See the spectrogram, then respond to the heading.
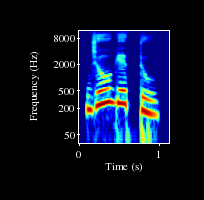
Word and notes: ಜೋಗೆತ್ತು: jōgettu

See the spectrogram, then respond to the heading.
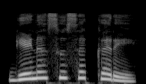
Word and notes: ಗೆಣಸುಸಕ್ಕರೆ: Kannada

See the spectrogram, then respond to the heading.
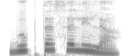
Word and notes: ಗುಪ್ತಸಲಿಲ: Kannada

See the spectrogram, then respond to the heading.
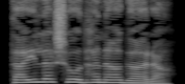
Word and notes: ತೈಲಶೋಧನಾಗಾರ: kannada

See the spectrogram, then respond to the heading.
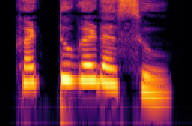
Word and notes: ಘುಡುಘುಡಿಸು: ghuḍughuḍisu

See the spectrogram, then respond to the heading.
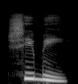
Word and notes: ಶುಭ: śubha

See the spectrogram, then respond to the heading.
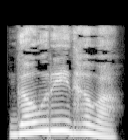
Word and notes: ಗೌರೀಧವ: kannada

